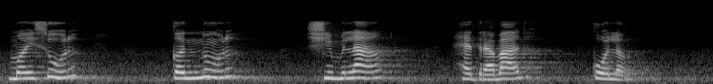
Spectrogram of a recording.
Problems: constant background noise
